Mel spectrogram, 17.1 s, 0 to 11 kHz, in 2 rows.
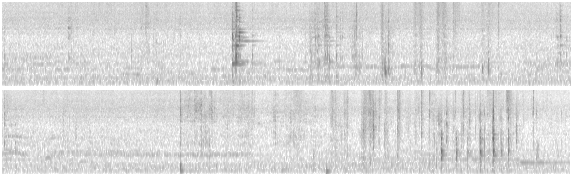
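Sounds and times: metal ladle clinking on pan: 3.4s - 3.9s.

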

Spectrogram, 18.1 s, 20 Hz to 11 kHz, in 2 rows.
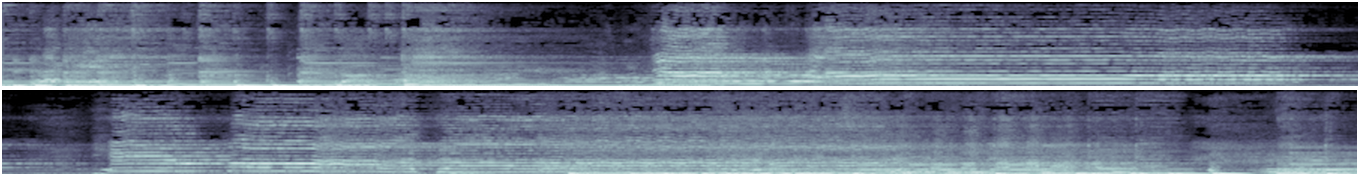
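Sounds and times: drums: 0.0s - 4.9s, 12.5s - 18.0s
heavy bass line: 0.0s - 5.0s, 12.8s - 18.0s
live band music: 0.0s - 5.6s, 12.0s - 18.0s.

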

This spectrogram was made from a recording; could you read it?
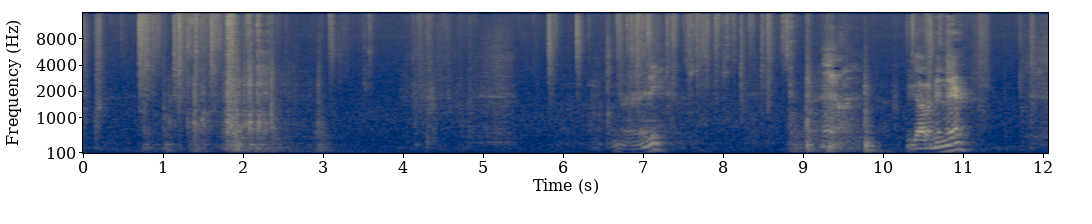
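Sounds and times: wire racks clinking and rattling: 0.7s - 3.4s, 6.2s - 9.4s.

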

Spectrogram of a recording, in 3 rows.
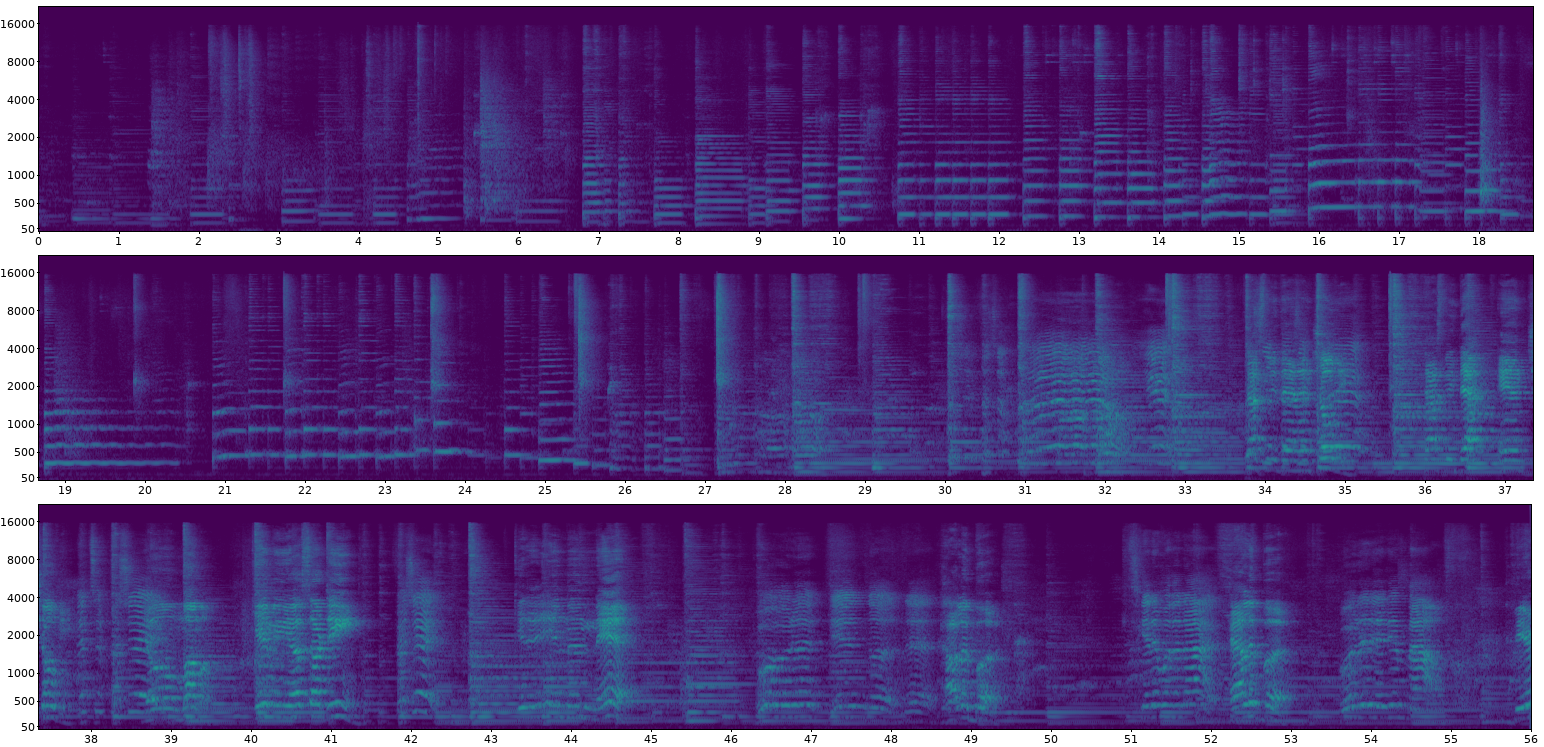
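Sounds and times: acoustic guitar playing: 0.0s - 56.0s.

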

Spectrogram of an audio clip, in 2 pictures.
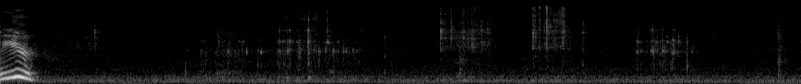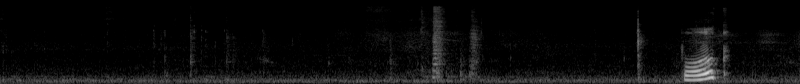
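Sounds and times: toy trains clicking and scraping: 2.0s - 3.7s, 4.4s - 7.0s.

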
